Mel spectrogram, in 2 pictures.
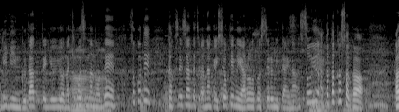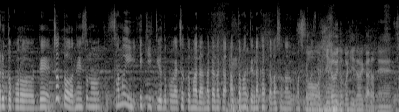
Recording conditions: live audience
